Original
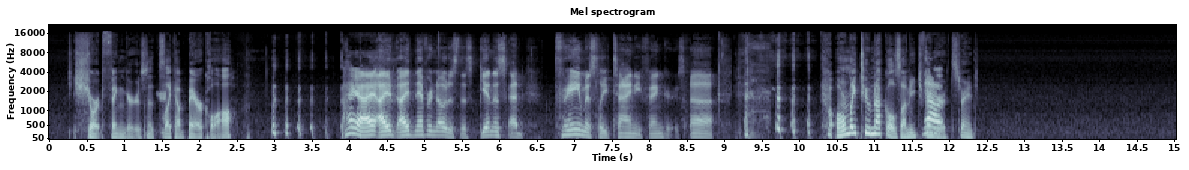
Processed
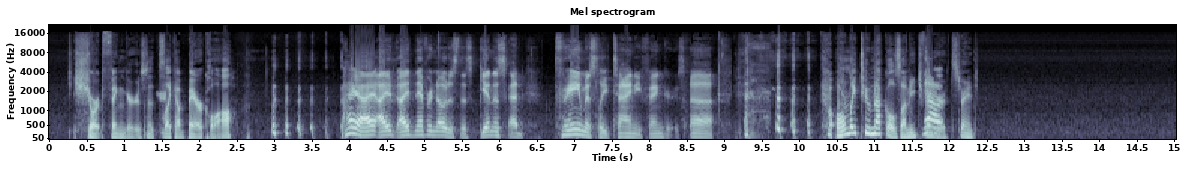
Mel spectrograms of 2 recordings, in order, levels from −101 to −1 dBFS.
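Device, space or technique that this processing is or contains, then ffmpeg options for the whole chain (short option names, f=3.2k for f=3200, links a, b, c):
limiter into clipper: -filter_complex "[0:a]asplit=3[a][b][c];[a]afade=t=out:st=3.95:d=0.02[d];[b]highshelf=f=3.7k:g=-10.5,afade=t=in:st=3.95:d=0.02,afade=t=out:st=4.39:d=0.02[e];[c]afade=t=in:st=4.39:d=0.02[f];[d][e][f]amix=inputs=3:normalize=0,alimiter=limit=-11dB:level=0:latency=1:release=499,asoftclip=type=hard:threshold=-13.5dB,volume=5.5dB"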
